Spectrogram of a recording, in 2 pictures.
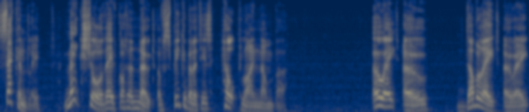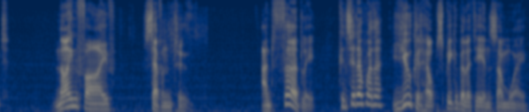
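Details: Adult male speaker; normal speech.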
